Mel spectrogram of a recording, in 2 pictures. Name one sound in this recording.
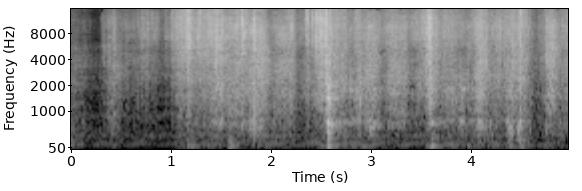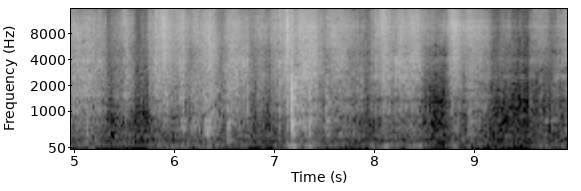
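A knife chops through crunchy dried leaves on a wooden board, with sharp crackling cuts.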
